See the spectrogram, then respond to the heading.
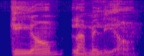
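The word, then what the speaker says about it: Guillaume Le Million: Guom lameon. If it doesn't rhyme, you're not pronouncing it right.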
